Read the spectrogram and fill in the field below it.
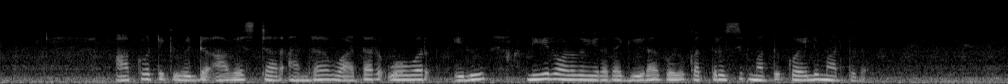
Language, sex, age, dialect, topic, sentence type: Kannada, female, 18-24, Northeastern, agriculture, statement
